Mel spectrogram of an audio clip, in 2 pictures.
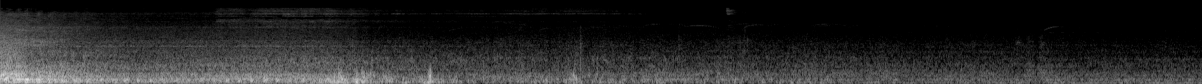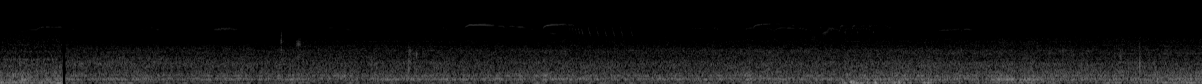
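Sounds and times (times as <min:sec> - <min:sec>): small birds chirping: 0:16.4 - 0:21.9.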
